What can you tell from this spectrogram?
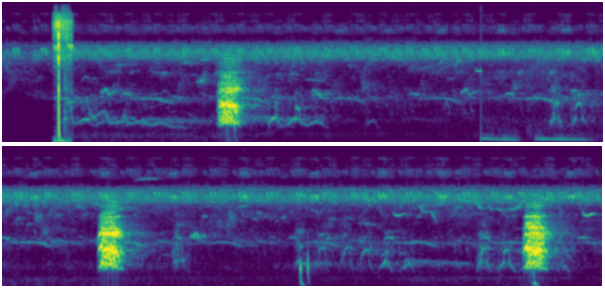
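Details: Barking deer (muntjac) calling unseen from nearby in a natural forest in Nepal: three short, hoarse barks spaced about four to five seconds apart. A sharp click comes near the start and a faint low rumble between calls.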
